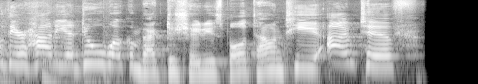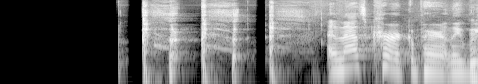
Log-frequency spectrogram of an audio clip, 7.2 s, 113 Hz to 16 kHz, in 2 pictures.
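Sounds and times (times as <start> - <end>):
speech: 0.2 - 3.2, 6.1 - 7.1
person coughing: 4.5 - 6.0.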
